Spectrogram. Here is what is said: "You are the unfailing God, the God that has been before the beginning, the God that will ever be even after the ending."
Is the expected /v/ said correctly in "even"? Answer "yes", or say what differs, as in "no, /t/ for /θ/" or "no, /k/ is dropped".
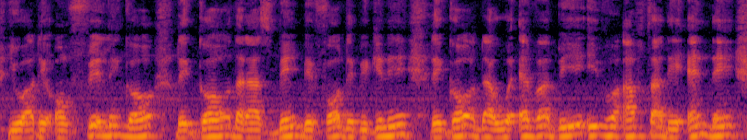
yes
